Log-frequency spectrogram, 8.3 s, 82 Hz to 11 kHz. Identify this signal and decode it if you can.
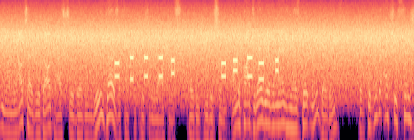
DTMF, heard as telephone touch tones, dialled by hand, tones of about 70 ms, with radio hiss and speech in English. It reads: 43668 40610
